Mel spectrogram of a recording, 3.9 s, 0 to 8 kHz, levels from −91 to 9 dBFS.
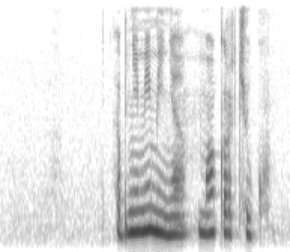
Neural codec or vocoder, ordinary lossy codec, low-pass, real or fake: vocoder, 22.05 kHz, 80 mel bands, Vocos; none; 7.2 kHz; fake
